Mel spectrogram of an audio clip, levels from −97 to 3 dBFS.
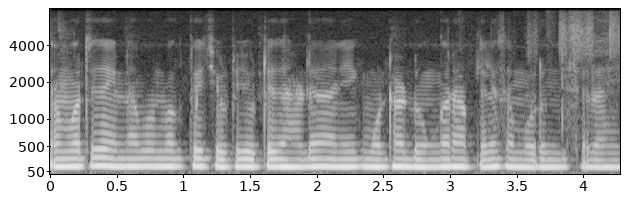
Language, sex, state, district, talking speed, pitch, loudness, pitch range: Marathi, male, Maharashtra, Aurangabad, 210 wpm, 140 Hz, -12 LUFS, 135-140 Hz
